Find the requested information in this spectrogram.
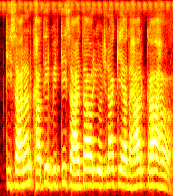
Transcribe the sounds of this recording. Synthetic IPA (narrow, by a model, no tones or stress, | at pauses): kɪsaːnənkʰaːt̪ɪɾbɪt̪ːisəɦaːjt̪aɔːɾjoːd͡ʒnakeaːd̪ʱaːɾkaɦɛː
